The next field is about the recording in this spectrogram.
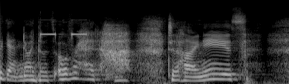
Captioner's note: timer beeps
